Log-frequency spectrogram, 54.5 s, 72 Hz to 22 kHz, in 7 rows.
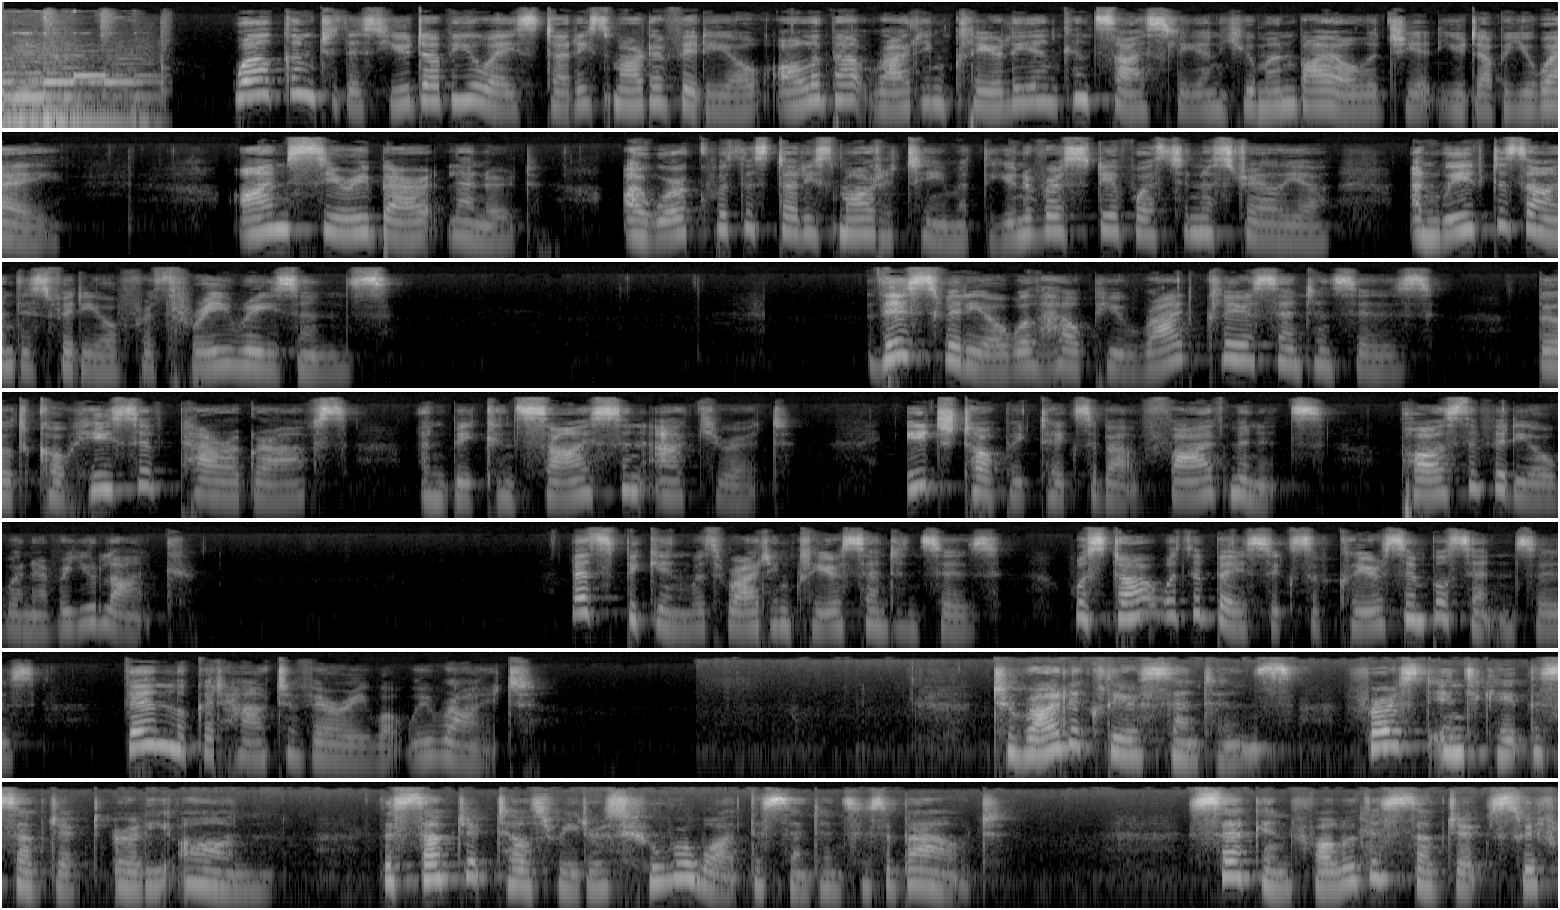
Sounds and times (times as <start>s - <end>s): Speech: 1.2s - 8.1s, 9.0s - 17.6s, 19.9s - 27.3s, 27.9s - 32.1s, 34.0s - 41.6s, 43.8s - 51.8s, 52.6s - 54.4s.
